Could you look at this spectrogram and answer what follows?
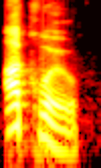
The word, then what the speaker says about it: Ukwu: My number four on this list, as far as guys that we wish Auburn could just go get from the portal, Isaac Ukwu. I think that's how you pronounce it. His last name is spelled U-K-W-U, but he is an edge.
